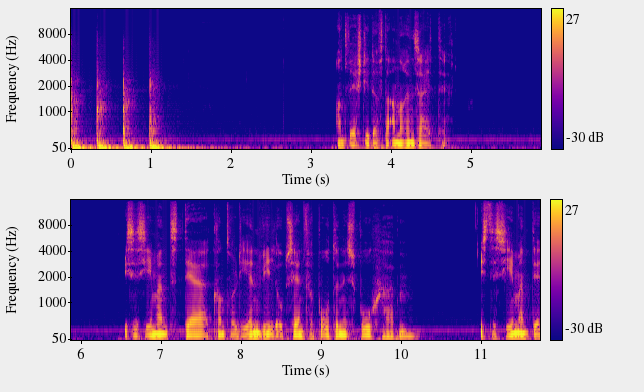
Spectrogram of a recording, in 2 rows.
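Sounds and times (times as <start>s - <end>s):
loud knocking on an apartment door: 0.0s - 1.3s
low room hum: 0.0s - 11.7s
speech: 3.5s - 4.8s, 6.5s - 10.3s, 11.0s - 11.7s.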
